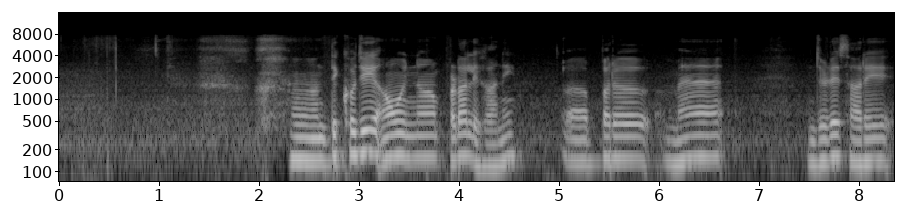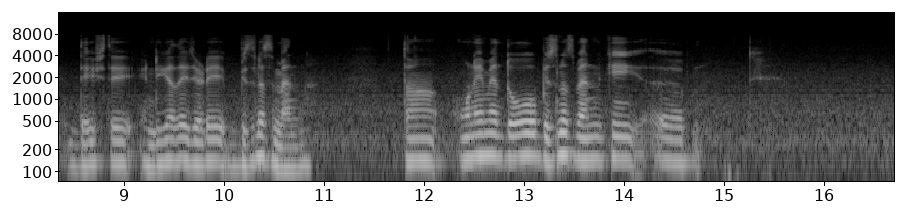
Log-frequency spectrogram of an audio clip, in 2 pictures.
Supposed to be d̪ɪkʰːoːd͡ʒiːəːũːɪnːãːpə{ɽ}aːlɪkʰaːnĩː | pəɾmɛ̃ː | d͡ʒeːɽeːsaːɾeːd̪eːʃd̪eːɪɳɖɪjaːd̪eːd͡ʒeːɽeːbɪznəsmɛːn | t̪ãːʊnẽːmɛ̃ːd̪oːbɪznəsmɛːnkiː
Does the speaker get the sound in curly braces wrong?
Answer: no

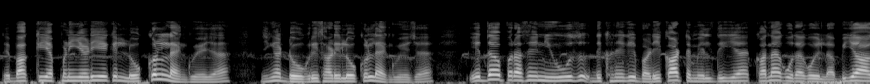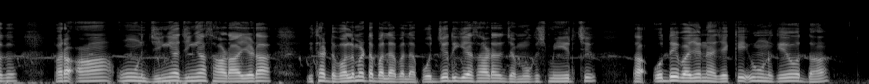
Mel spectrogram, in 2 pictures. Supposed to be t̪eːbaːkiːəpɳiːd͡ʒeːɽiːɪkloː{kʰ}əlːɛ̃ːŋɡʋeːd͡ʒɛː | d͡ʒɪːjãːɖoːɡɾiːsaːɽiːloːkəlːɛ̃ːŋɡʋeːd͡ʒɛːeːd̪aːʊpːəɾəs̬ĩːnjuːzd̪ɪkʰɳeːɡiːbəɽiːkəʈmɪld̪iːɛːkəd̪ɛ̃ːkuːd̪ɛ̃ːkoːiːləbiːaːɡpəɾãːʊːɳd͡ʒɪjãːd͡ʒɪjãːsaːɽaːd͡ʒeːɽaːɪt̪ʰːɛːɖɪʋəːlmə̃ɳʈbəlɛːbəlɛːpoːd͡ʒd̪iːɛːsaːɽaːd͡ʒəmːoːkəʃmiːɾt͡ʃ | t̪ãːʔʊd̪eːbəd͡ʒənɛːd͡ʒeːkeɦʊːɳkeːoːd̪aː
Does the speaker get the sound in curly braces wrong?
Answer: yes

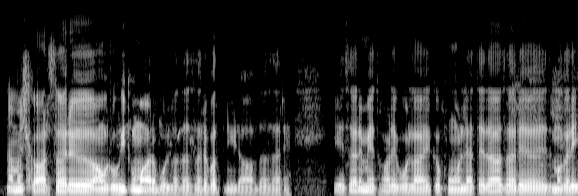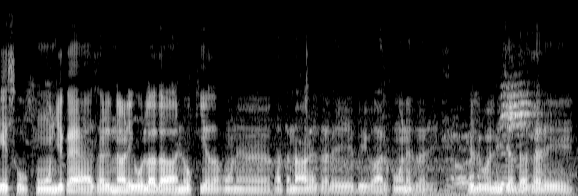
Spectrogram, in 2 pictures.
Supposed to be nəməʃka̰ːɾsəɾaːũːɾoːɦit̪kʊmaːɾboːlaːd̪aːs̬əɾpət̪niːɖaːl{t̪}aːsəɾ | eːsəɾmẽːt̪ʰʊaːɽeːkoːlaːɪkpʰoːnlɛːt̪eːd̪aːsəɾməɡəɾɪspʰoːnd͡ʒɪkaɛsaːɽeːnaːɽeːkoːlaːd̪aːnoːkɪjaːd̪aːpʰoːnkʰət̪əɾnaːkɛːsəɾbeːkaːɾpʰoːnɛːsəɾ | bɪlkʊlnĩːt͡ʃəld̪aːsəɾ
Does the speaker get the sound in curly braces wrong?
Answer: yes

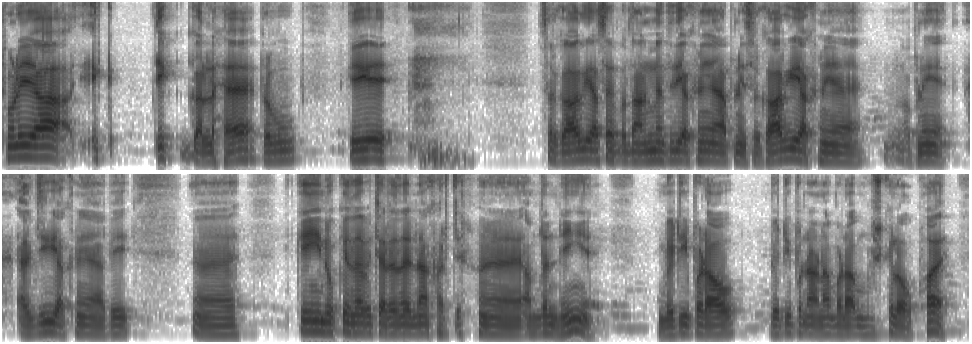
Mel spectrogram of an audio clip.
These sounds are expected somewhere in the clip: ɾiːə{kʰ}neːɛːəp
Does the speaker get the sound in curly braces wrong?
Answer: no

